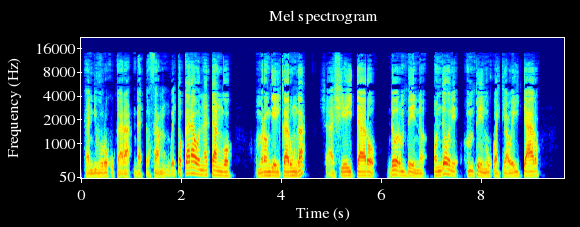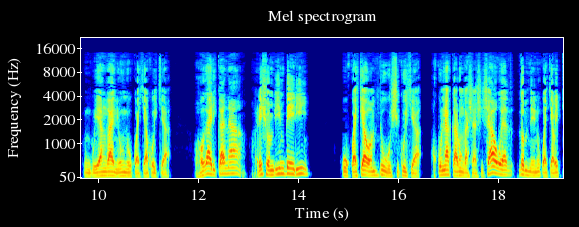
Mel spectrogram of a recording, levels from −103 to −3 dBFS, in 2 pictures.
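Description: A speech recording with Vorbis compression artefacts that run through the whole clip and are plainly audible. Nothing is present above 14.2 kHz, and the upper band that remains sounds hissy and grainy. Fine treble detail has been replaced by noise of similar energy, which roughens tonal sounds and softens consonant onsets. The likely cause is low-quality Vorbis encoding, with the coarse treble quantisation fitting a bitrate around 34 kbps.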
